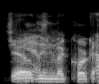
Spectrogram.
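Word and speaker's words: McCaughrean: Geraldine McCorkran.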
